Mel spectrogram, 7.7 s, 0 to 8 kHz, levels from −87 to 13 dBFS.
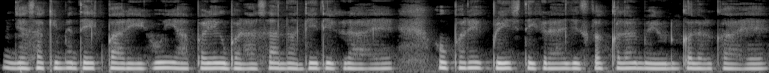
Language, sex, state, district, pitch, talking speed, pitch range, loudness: Hindi, female, Uttar Pradesh, Budaun, 210 Hz, 220 wpm, 205-215 Hz, -16 LUFS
